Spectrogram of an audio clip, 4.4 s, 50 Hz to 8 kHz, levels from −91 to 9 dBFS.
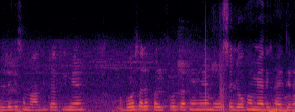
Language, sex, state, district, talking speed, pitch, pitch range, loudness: Hindi, female, Uttar Pradesh, Hamirpur, 285 wpm, 225 Hz, 220-225 Hz, -35 LUFS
